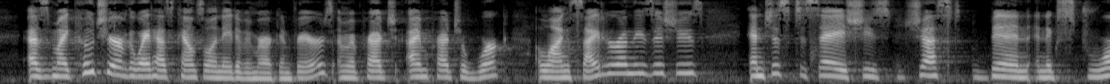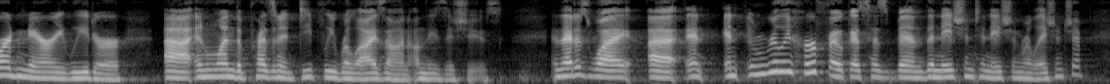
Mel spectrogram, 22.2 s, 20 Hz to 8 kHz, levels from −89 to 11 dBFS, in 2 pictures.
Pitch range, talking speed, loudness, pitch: 175-220 Hz, 165 wpm, -22 LUFS, 195 Hz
